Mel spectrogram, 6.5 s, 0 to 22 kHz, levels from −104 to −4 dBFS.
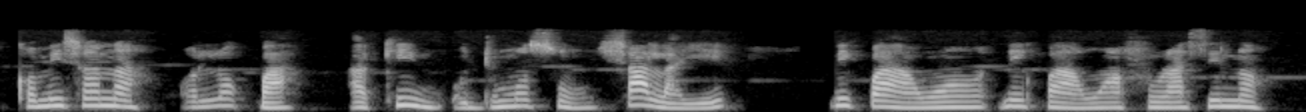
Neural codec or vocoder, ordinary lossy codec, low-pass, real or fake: none; none; 7.2 kHz; real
